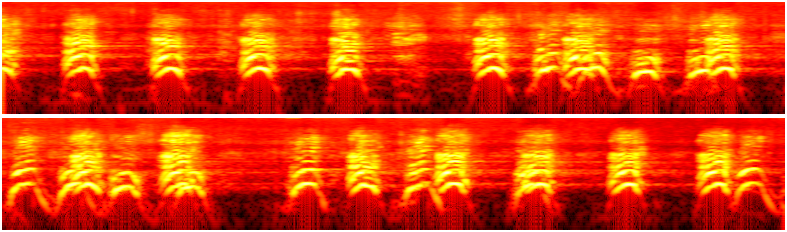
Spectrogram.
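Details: Hunting Montenegrin Mountain Hounds giving tongue; rapid, loud barks about twice a second, several dogs overlapping in places so the rhythm turns irregular, each bay a ringing arched yelp.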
